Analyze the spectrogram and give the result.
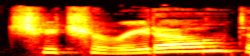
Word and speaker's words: Chicharito: But there's going to be no Chicharito.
